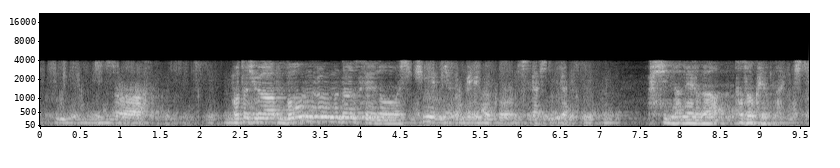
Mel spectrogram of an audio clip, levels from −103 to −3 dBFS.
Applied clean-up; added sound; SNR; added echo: neural separator model SepFormer DNS4.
